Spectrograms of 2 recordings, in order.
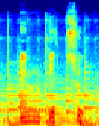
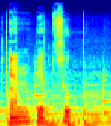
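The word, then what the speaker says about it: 鉛筆: Contohnya ada ichi, empitsu, ni, simbung, sam, bimbo, yom, jembu. Jadi pelafalannya bukan enpitsu, sinbum, binbo, dan jenbu, tetapi pelafalannya huruf N diucapkan M.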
